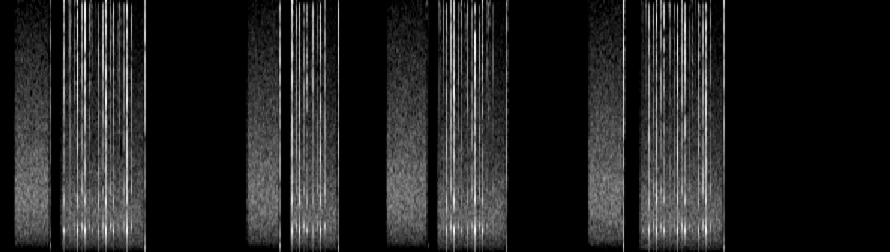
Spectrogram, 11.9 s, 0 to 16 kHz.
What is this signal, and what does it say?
Pulse dialling, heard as a rotary dial, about 11 pulses a second. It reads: 0 5 8 0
